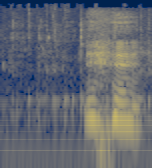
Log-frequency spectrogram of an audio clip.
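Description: A brief splash of liquid poured into a glass, lasting under half a second with a gurgling, rising tone before things go quiet.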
